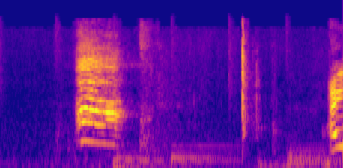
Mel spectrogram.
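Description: A crow caws in loud, harsh calls, with two strong bursts framing a fainter call between them, close by and with no voices.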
